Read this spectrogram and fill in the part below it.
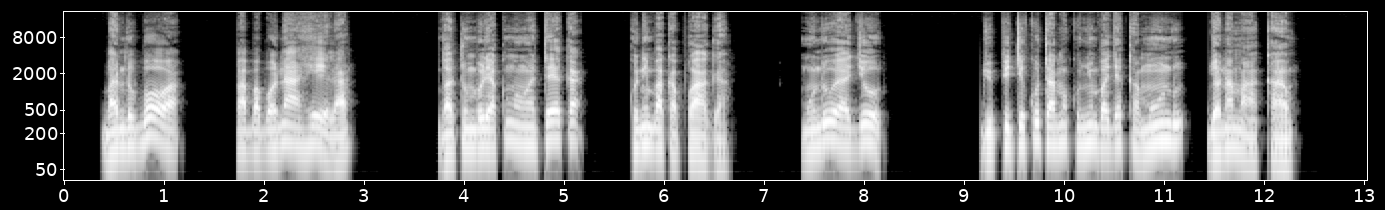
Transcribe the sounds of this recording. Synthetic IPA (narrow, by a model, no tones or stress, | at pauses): bandubɔa | pababɔnaːɦɛla | batumbuliakuŋɔŋɔtɛka | kunibakapwaɡa̰ | munduaɟɔ | ɟupitikutamakuɲumbaɟakamundu | ɟwanamaːka̰u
